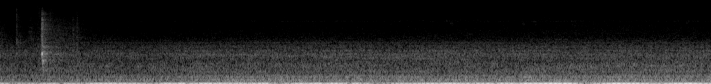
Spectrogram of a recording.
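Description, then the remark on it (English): A loud, steady mechanical rumble from a refrigerator drones on without pause, heavy in the low end with a rough, throbbing texture. A brief click sounds near the start. “I need to get a new refrigerator. That thing sounds like a tank.”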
